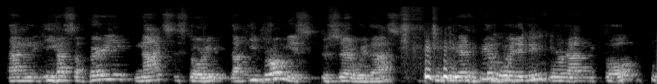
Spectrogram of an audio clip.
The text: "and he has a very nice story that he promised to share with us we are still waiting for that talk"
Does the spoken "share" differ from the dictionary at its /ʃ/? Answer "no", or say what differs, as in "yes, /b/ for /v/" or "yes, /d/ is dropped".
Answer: yes, /s/ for /ʃ/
